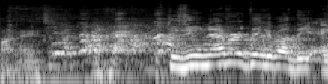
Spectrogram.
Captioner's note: all laughing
